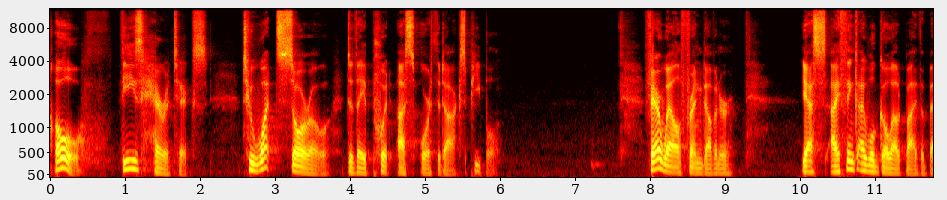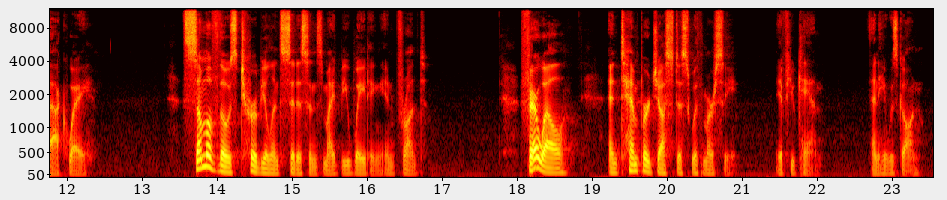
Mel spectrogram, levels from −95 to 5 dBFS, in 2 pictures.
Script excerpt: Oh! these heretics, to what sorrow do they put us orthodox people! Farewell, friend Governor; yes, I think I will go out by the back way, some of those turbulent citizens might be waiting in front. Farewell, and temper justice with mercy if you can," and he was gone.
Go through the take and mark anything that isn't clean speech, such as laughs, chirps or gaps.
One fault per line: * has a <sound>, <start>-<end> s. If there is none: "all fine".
all fine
